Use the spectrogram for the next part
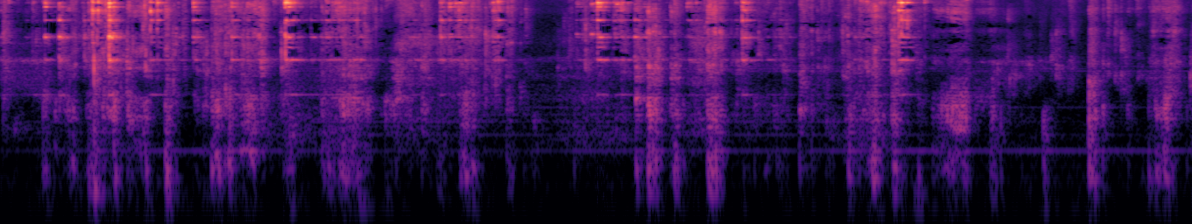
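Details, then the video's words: Indoors, a pet Boston Terrier snorts and snuffles over a tuna, egg and kibble meal; soft, rough grunting bursts and wet chewing come in uneven clusters, quieter overall with scattered clicks. "Boston Terrier Snorting Sounds Like a Pig Snorting Down Dinner"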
